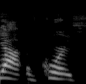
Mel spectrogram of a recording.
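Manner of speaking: heavily, very sarcastic tone. Retelling how people in a group chat replied: imitating a sarcastic reply. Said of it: "In a very sarcastic way".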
